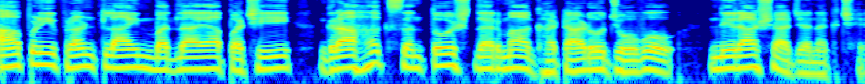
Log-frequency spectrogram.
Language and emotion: Gujarati, sad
